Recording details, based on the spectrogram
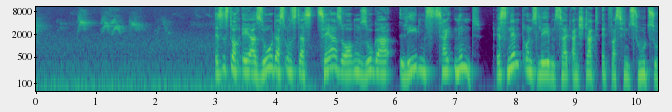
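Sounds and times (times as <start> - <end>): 
birdsong chirps and trills: 0.0 - 4.3
low noise: 0.0 - 10.3
speech: 3.0 - 10.3.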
